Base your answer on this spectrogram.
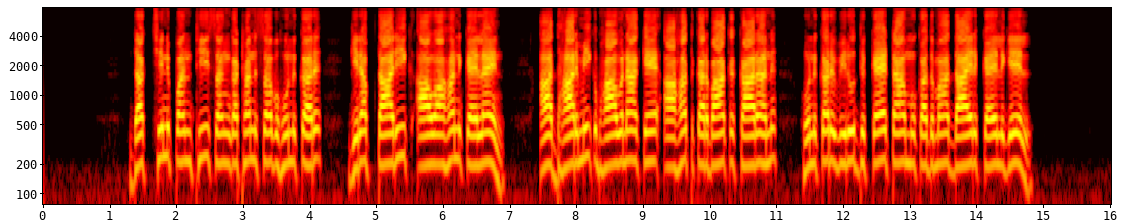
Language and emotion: Maithili, neutral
